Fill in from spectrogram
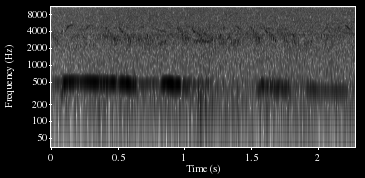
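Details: Wild common wood pigeon uttering a short phrase of low, smooth coos: two longer notes, a brief pause, then a softer trailing coo, with faint twittering of other birds behind.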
